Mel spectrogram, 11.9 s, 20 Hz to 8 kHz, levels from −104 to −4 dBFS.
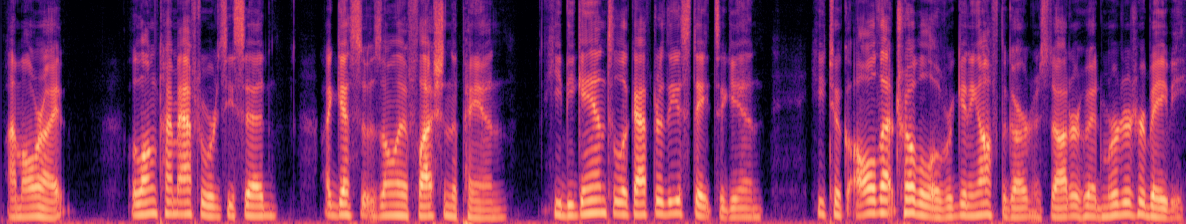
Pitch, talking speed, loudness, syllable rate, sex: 135 Hz, 215 wpm, -20 LUFS, 6.1 syllables/s, male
